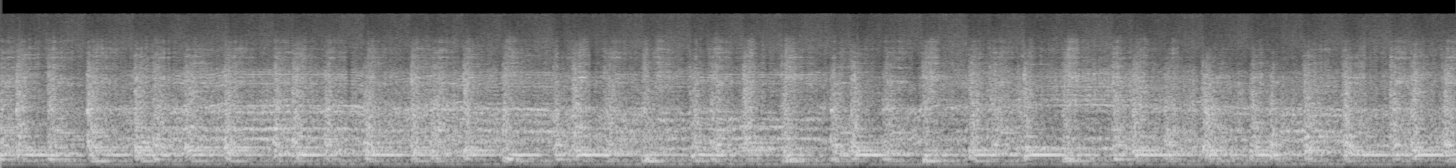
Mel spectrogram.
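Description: Qasidah music: hand drums beating a fast, steady rhythm over a steady hum.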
